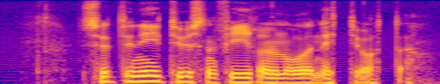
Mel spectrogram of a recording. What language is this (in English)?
Norwegian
